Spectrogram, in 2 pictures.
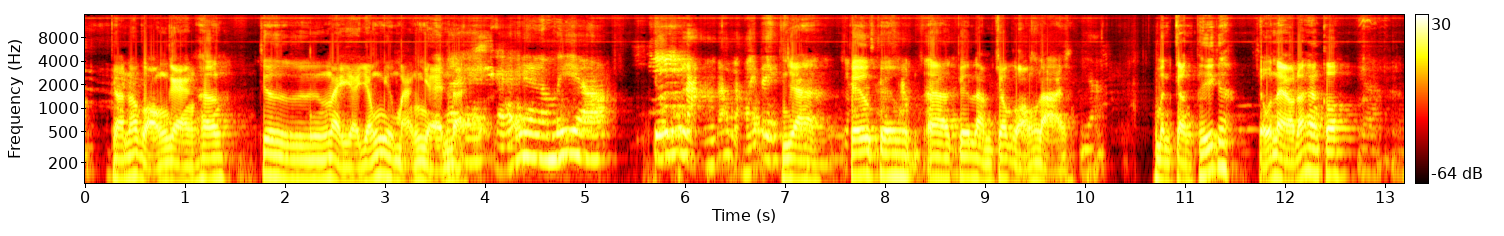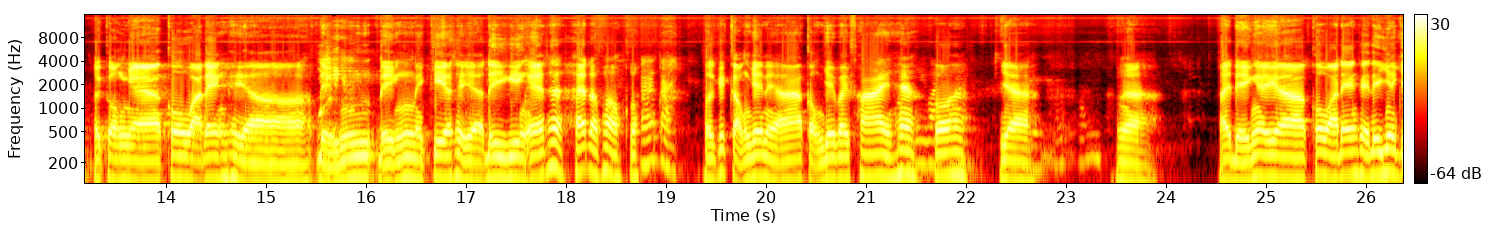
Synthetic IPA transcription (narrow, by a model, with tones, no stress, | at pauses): t͡ɕɔ˧nɔ˨˦ɣɔ̰˧˨nɣaː˨˩ŋɦəː˧nt͡ɕɨ˨˦na˨˩jlaː˨˩zə˨˦wŋ͡mɲɨ˧ma̰ː˧˨ŋɲḛ˧˨nːa˨˩ɗe˧˩˨mi˨˦˧ | ki˧˨˦laː˨˩mɔ˨˦la̰ː˧˨jɗzaː˨˩ke˧wke˧wʔəː˨˩ke˧wlaː˨˩mt͡ɕɔ˧ɣɔ̰˧˨nla̰ː˧˨j | mï˨˩ŋ̟kə˨˩nt̪ʰi˦˥ək̚ʔaː˨˦t͡ɕo̰˧˩naː˨˩wɗɔ˨˦ɦaː˧ŋko˧to˨˩jkɔ˨˩nɲaː˨˩ko˧waː˨˩ɗɛ˧ŋt̪ʰi˨˩ʔəː˨˩ɗḭ˧˨ənɗḭ˧˨ənnːa˨˩jki˧ət̪ʰi˨˩ʔaː˨˩ɗi˧ɣi˧ənʔɛ˦˥t̚a˨˦he˦˥t̚ə˧˩˦hə˧wŋ͡mko˧ | zo˨˩jkaː˨˦jkə̰˧˨wŋ͡mzə˧jna˨˩jʔaː˨˩kə̰˧˨wŋ͡mzə˧jva˧jfaː˧jɦaː˧ko˧haː˧zaː˨˩ | aː˨˩ | a̰˨˩jɗḭ˧˨ənt̪ʰi˨˩ʔəː˨˩ko˧waː˨˩ɗɛ˧ŋt̪ʰi˨˩ɗi˧ɲɨ˧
